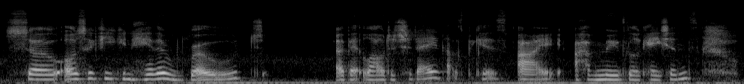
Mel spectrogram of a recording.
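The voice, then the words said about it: Posh-sounding accent. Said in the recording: “talking so posh?”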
